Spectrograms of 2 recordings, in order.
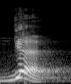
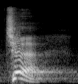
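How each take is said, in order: First: The consonant is held, with no breath escaping. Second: The consonant is released with breath escaping. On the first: The speaker calls it right. "Prakteknya seperti ini" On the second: The speaker calls it wrong. "kesalahan yang banyak terjadi ketika mengucapkan jim itu ada sedikit nafas yang terlepas"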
